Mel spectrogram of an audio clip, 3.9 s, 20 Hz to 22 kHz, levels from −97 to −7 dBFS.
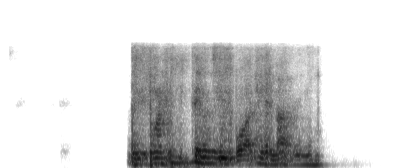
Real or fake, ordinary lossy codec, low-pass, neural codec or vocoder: fake; Opus, 16 kbps; 7.2 kHz; codec, 16 kHz, 1.1 kbps, Voila-Tokenizer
